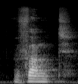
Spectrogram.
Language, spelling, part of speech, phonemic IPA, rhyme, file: Dutch, vangt, verb, /vɑŋt/, -ɑŋt, Nl-vangt.ogg
- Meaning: inflection of vangen: 1. second/third-person singular present indicative 2. plural imperative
